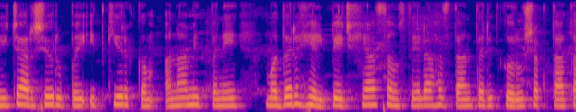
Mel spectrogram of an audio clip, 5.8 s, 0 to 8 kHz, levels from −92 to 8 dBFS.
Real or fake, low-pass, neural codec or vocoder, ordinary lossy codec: real; 7.2 kHz; none; none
